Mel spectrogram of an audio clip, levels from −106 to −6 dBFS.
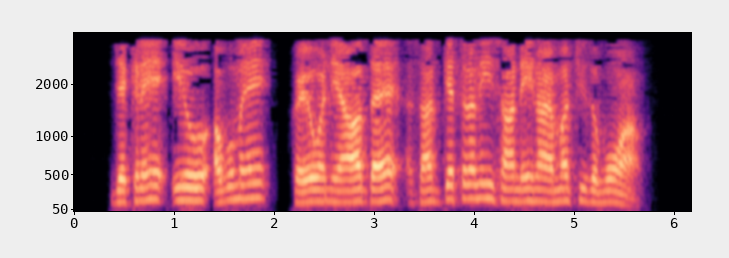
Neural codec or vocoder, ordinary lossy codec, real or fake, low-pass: codec, 16 kHz, 0.2 kbps, FocalCodec; MP3, 16 kbps; fake; 3.6 kHz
